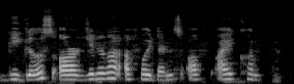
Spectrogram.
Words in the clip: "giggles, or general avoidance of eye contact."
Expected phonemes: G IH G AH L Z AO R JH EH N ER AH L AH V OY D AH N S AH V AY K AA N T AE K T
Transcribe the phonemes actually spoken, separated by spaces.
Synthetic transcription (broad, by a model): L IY G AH L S AO R JH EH N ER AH L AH F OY D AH N S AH F AY K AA N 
